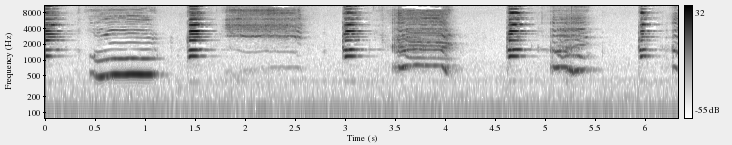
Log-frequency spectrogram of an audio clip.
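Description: A small harmonica played in short blasts: a sharp note, then a longer note that bends in pitch, about four times over.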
